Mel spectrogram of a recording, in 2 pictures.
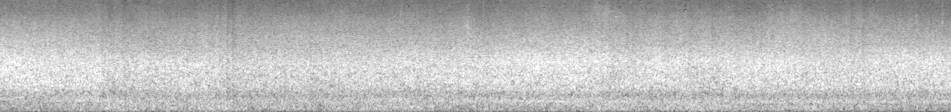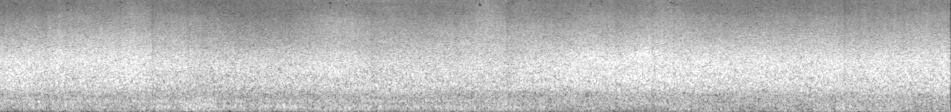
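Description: Steady wash of distant city traffic noise, even throughout with no single vehicle standing out.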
